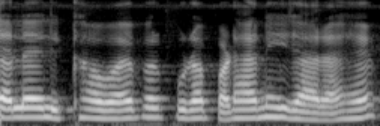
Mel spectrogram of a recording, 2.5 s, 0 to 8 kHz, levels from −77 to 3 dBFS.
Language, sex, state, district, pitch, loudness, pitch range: Hindi, female, Haryana, Rohtak, 205 Hz, -15 LUFS, 195-220 Hz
